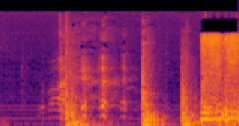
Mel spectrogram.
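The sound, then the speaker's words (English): A door opens with a series of heavy clunks and a rush of noise, the sounds coming in loud bursts while a voice murmurs in the background. “All right, I'm at the door. Okay. Open it.”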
